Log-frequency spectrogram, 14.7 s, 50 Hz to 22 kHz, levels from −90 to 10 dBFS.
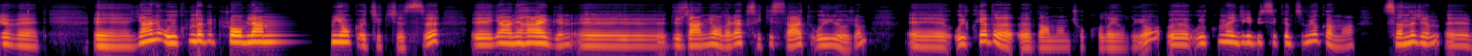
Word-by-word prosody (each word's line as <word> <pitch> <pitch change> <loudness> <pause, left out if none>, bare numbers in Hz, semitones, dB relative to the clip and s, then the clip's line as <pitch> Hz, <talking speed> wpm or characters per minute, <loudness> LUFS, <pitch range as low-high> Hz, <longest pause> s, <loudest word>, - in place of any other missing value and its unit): Evet, 165 -6 -3 0.5
eee, 150 -2 0
yani 275 +6 +5
uykumda 250 +3 +3
bir 255 - -7
problem 240 0 +6 0.4
yok 245 -1 +3
açıkçası. 160 - -2 0.3
Eee, - - 0
yani 210 +4 +3
her 215 0 +8
gün, 175 -1 -6
eee, 155 -2 -4
düzenli 165 +2 0
olarak 185 +5 -1
8 170 +2 -10
saat 185 +1 -1
uyuyorum. 170 - -5 0.4
Eee, 145 -1 -3
uykuya 215 +7 +1
da, - - +3
eee, 135 +1 -4
dalmam 135 0 -7
çok 135 0 -21
kolay 130 -1 -8
oluyor. 125 - -6
Eee, 185 -1 -1
uykumla 225 +6 -4
ilgili 225 -1 -2
bir 225 - -9
sıkıntım 220 +1 -7
yok 265 -3 -4
ama 155 -2 -6 0.3
sanırım, 210 +3 -1
eee, 160 -2 -6
185 Hz, 145 wpm, -21 LUFS, 155-225 Hz, 0.5 s, her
